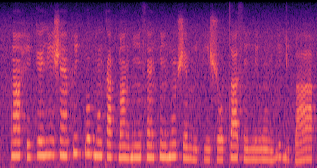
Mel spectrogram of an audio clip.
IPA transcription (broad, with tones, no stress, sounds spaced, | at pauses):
ɾ ã˧ h i˨ k e˧ j i˧ ʃ ɛ̃˧ f i˦ ɡ͡b o˦ b ũ˧ k a˧ ɡ͡b ã˧ ɡ͡b ĩ˧ s ɛ̃˧ k͡p ĩ˦ b ũ˦ ʃ e˧ m i˨ k i˨ ʃ o˨ t a˧ s ĩ˨ n i˨ w ũ˨ ɡ͡b i˧ ɡ i˨ ɡ͡b a˨˦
